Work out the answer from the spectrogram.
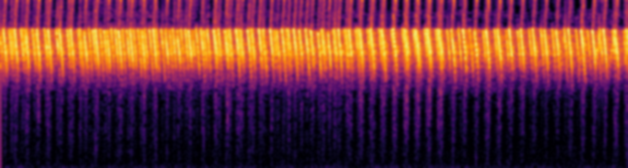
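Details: A Bar-winged prinia, at first taken for an ordinary one, calls and then others join in. It gives a loud, high, buzzy trill of rapid chips, about eight a second, held without a break.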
